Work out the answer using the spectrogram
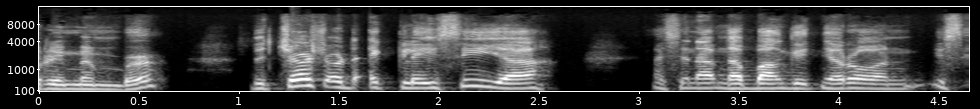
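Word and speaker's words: ἐκκλησία: The Greek word po and the pronunciation is the ecclesia.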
